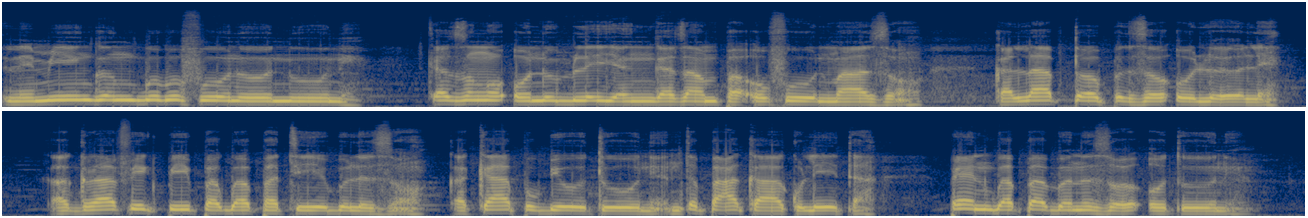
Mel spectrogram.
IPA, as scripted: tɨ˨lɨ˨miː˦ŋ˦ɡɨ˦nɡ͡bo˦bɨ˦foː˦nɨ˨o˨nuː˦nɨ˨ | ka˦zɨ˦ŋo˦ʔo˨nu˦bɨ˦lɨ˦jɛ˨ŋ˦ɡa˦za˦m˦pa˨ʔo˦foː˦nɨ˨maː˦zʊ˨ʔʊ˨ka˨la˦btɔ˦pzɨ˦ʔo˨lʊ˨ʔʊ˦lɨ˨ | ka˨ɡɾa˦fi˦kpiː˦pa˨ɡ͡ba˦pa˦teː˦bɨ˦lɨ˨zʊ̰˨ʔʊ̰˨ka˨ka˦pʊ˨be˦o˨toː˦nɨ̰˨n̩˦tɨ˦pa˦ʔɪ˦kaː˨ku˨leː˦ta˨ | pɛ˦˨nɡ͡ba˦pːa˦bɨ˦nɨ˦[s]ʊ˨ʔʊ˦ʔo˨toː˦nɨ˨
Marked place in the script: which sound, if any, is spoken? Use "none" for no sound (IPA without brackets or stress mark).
z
